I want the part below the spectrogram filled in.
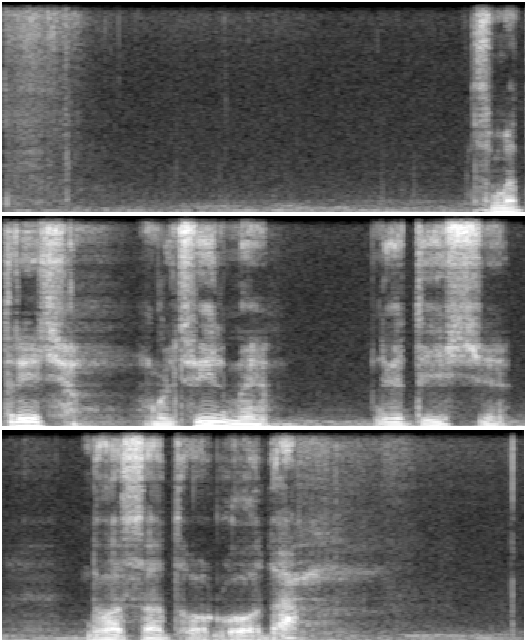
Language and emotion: Russian, sad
